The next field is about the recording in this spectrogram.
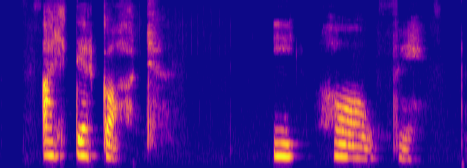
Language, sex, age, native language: Icelandic, male, 7, Icelandic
